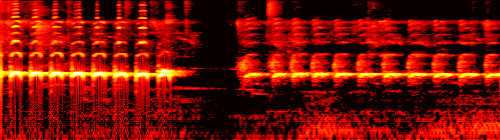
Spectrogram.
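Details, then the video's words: Local zebra dove used as a lure recording to trigger other birds to call. A loud run of rapid, regular cooing pulses is followed after a brief gap by a softer, steadier series of similar beats. "masteran perkutut lokal gacor bikin heboh ikut bunyi semua"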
